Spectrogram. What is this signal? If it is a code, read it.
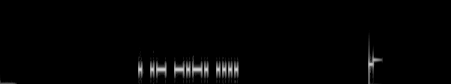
Morse code, heard as a keyed tone, about 37 wpm, 700 Hz. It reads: EACH
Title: Top 100 Words 40wpm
